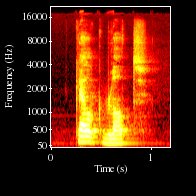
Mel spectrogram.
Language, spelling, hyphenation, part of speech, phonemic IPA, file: Dutch, kelkblad, kelk‧blad, noun, /ˈkɛlk.blɑt/, Nl-kelkblad.ogg
- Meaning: sepal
